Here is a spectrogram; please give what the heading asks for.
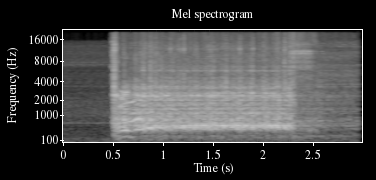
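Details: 1937 Buick Special straight-eight, sitting for decades, first start attempt with fuel sprayed into carburettor: about two seconds of steady, even starter cranking, never fires; not getting enough fuel.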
